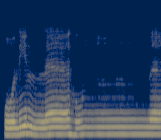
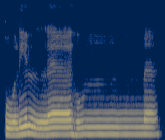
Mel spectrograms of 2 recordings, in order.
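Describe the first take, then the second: The two takes are said the same way.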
